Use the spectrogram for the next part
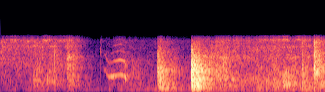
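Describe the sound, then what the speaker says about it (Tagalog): A cat gives a short meow, followed by a couple of dull knocks and thumps against a steady hiss of background noise. "Ito ang pusa."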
